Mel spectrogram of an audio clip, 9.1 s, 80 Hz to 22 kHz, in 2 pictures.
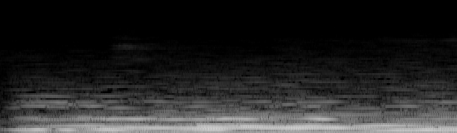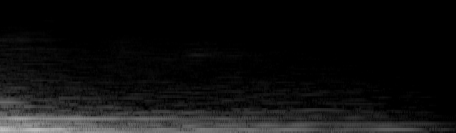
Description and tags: Stretched Metal Rub 6
A time-stretched sample of a nickel shower grate resonating by being rubbed with a wet finger. Originally recorded with a Zoom H2 using the internal mics.
metal, nickel, resonance, rubbed, processed, fx, time-stretched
